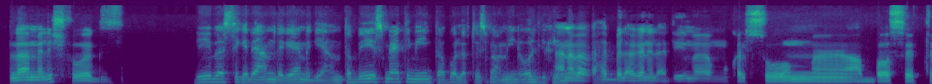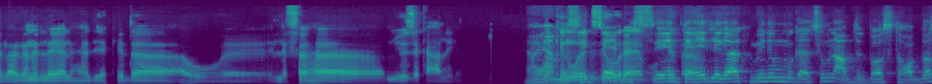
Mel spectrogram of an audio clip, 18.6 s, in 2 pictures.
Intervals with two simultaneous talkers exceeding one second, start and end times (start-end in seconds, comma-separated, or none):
14.7-16.4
